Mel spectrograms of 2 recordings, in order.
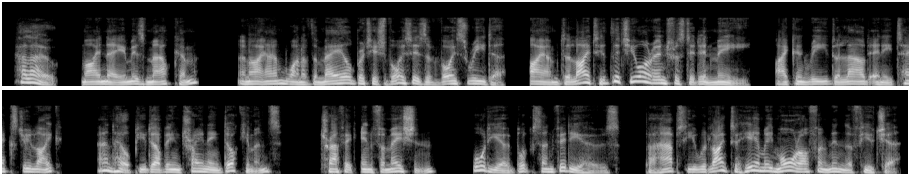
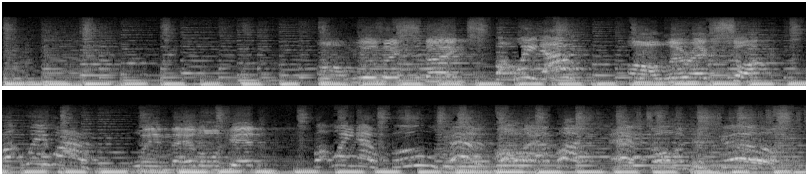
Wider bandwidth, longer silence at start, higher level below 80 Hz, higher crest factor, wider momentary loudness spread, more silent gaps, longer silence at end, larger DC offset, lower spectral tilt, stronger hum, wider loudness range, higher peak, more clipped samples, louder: about the same, 10.5 kHz vs 11 kHz; first, 0.15 s vs 0 s; second, -36 dBFS vs -28 dBFS; about the same, 14 dB vs 14 dB; first, 8 LU vs 5 LU; first, 0.57-0.79 s, 1.98-2.35 s, 5.05-5.27 s, 7.50-7.73 s, 9.69-10.02 s, 11.89-12.25 s, 13.42-13.78 s, 15.27-15.50 s vs none; about the same, 0.1 s vs 0 s; neither; about the same, -6.5 dB/octave vs -5.5 dB/octave; neither; about the same, 2 LU vs 2 LU; first, 0 dBFS vs -4 dBFS; neither; first, -14 LUFS vs -18 LUFS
